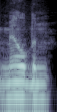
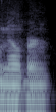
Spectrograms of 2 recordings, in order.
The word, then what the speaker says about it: Melbourne: I believe they they pronounce it Melbourne and they get upset if you call it Melbourne.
